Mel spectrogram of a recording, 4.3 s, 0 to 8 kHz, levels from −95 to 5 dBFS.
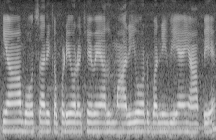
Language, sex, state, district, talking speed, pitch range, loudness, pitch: Hindi, female, Rajasthan, Bikaner, 210 wpm, 190-195 Hz, -13 LUFS, 190 Hz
